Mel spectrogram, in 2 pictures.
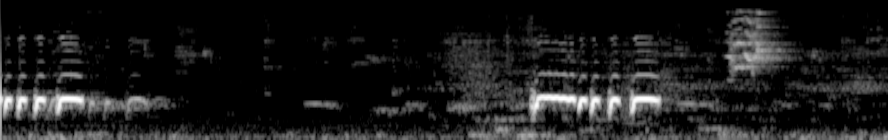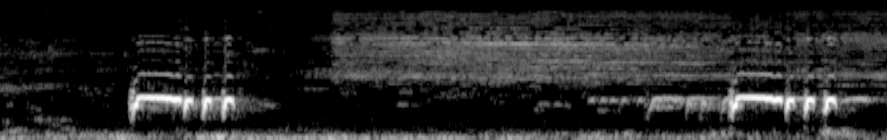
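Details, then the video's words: Local Indonesian zebra dove (perkutut lokal) singing for use as a master training recording: low cooing phrases with a quick stuttered run of notes, repeated about every two and a half seconds, with a faint hiss between phrases. "Perkutut Lokal Gacor, Masteran Anti Gagal"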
